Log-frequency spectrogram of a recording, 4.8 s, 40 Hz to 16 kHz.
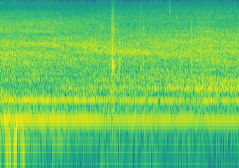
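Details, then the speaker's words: Crest Audio V900 PA amplifier on 240 volts, first power-up after salvage, outputs showing no DC: steady fan rush with low hum tone, no rattle or scrape; loud but normal cooling fan. "That's a noisy fan."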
